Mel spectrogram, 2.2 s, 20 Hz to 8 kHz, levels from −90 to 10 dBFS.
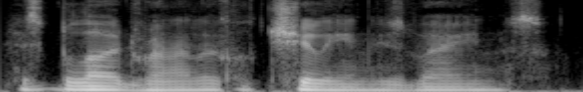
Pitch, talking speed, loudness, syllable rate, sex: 100 Hz, 245 wpm, -17 LUFS, 5.6 syllables/s, male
